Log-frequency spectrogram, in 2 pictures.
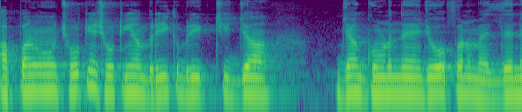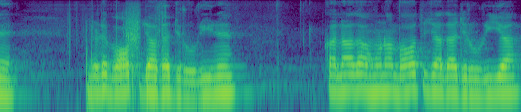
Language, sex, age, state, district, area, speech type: Punjabi, male, 18-30, Punjab, Fatehgarh Sahib, rural, spontaneous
